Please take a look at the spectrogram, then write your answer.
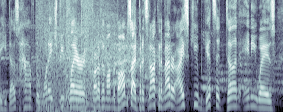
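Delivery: loud excited round call; esports caster. Real, not acted. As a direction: sell the finish with hype. Calling the round win.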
